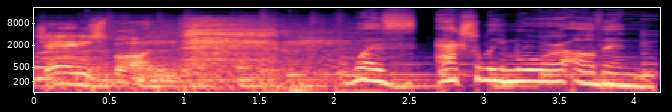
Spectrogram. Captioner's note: sighs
